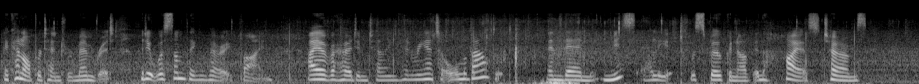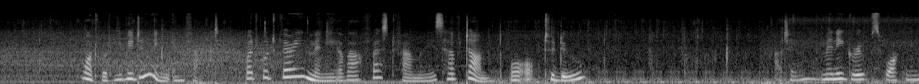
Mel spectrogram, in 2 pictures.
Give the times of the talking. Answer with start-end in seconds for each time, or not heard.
0.0-8.7, 10.0-15.2, 16.9-18.3.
